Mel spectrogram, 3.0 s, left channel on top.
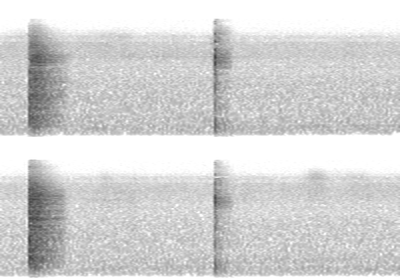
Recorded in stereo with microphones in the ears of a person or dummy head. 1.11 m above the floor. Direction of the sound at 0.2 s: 80° right.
